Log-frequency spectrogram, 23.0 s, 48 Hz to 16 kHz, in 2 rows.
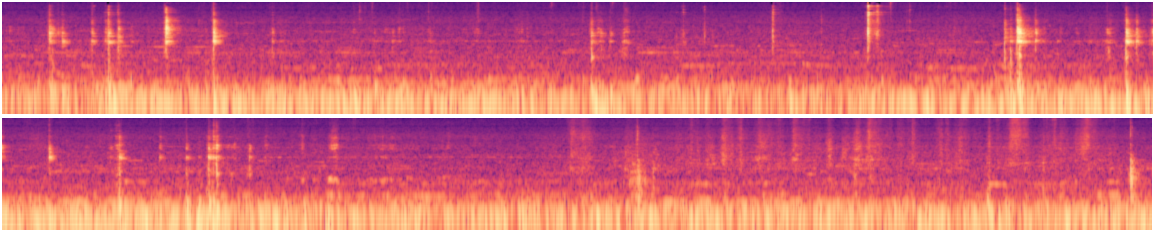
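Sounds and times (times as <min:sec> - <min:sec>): steady low hum: 0:00.0 - 0:23.0
metal parts clicking and clinking: 0:08.6 - 0:09.1.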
